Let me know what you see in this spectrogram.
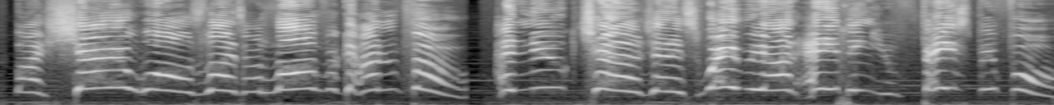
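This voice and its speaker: In a put-on character voice, a female-sounding speaker talks at a moderate pace with hardly any pauses and an extremely high pitch. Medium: machinima. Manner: teasing, sultry.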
